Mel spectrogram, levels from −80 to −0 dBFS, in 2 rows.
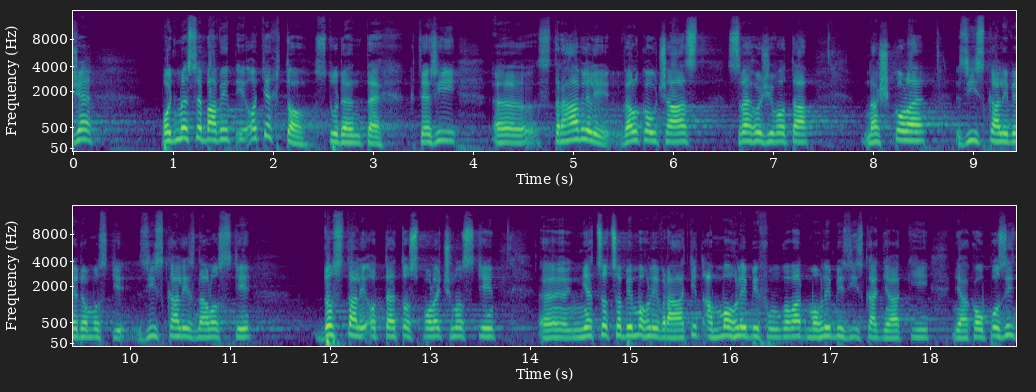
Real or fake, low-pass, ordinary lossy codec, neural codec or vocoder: real; 14.4 kHz; MP3, 96 kbps; none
